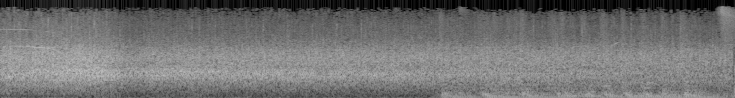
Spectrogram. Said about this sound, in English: All right, as we move on around the conference here, you hear the the cadence music in the background.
